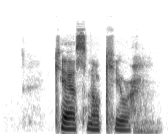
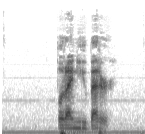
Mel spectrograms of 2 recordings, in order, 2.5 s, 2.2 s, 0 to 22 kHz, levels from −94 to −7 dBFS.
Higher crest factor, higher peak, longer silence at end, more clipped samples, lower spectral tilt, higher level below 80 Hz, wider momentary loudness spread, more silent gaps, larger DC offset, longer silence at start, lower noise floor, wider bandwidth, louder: about the same, 22 dB vs 24 dB; first, -4 dBFS vs -10 dBFS; first, 0.4 s vs 0 s; neither; about the same, -4.5 dB/octave vs -3.5 dB/octave; second, -60 dBFS vs -46 dBFS; first, 17 LU vs 10 LU; neither; neither; first, 0.85 s vs 0.05 s; first, -64 dBFS vs -54 dBFS; second, 9.6 kHz vs 16.5 kHz; first, -22 LUFS vs -30 LUFS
